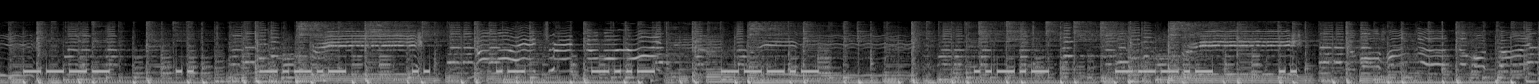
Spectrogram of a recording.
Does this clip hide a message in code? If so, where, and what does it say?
Yes: Morse code (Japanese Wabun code) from 0.2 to 13.0 s, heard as a keyed tone, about 21 wpm, spaced as for 10 wpm, 610 Hz. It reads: ゴザイマス ミズ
